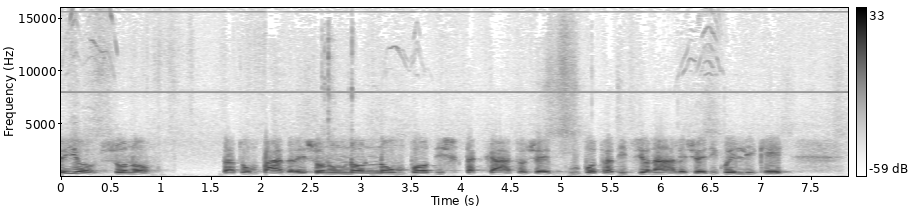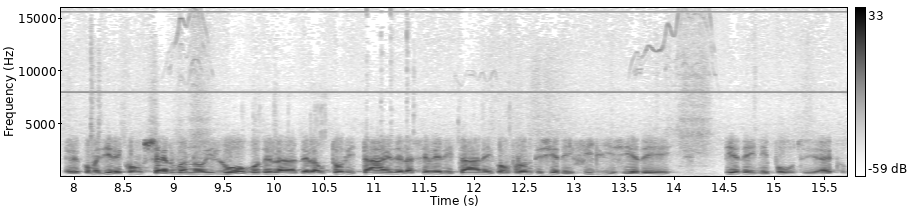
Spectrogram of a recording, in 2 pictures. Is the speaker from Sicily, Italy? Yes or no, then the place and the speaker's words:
no; Venice, Veneto, Italy; also born or lived in Naples; io sono nato a Venezia, ma malgrado la mia famiglia sia torinese, io sono nato a Venezia, sono vissuto a Venezia e sono vissuto a Napoli, mentre i miei nonni stavano a Torino.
